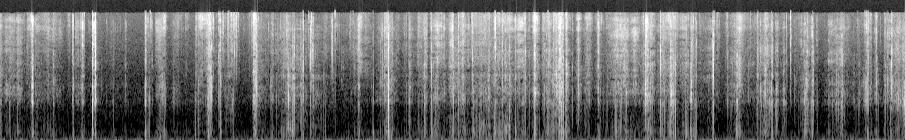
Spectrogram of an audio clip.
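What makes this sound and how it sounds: A small, solid, crumpled ball of aluminium foil is held in both hands and squeezed and scratched with the fingertips. It makes quiet, steady crinkling and crackling, with a dense run of sharp, bright snaps over a soft, low rustle.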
